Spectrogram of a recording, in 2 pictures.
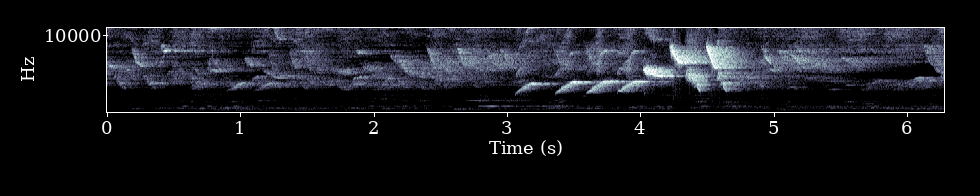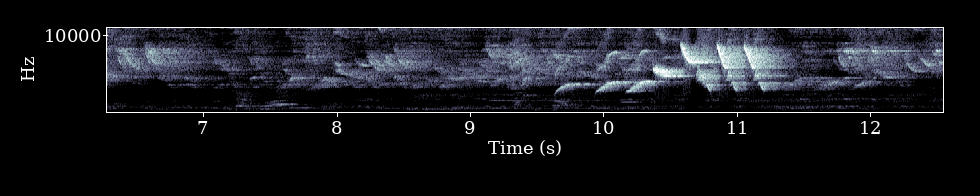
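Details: Double-collared seedeater recorded Wednesday 4 October 2023, giving two bursts of rapid high twittering song, each a quick run of sharp notes sliding upward before trilling on, about six seconds apart, over a faint low hum.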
